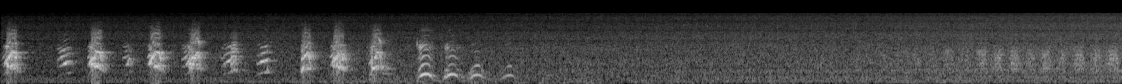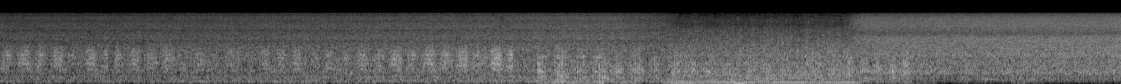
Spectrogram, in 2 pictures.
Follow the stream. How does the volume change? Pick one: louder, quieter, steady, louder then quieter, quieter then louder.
louder.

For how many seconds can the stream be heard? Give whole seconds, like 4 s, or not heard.
22 s.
